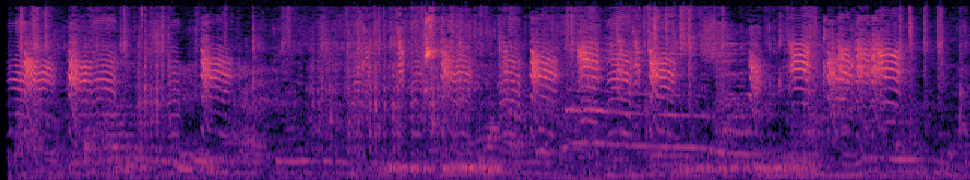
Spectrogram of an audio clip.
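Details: Zebra finches bathing, giving rapid repeated nasal, harmonic-rich calls in bursts; a lower cooing voice from a dove-like bird runs underneath, with faint background noise.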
